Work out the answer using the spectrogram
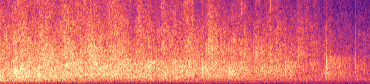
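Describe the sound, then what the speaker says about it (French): Sustained applause from a church audience during a prophet's gathering in Zimbabwe, a dense steady wash of many hands clapping that fades slightly toward the end, with no talking over it. "Je vous remercie, mais n'applaudissez plus."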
